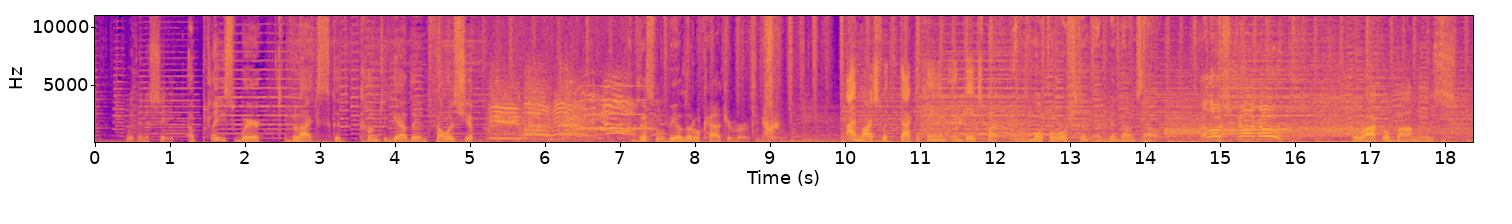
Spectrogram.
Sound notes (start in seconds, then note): 5.2 crowd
